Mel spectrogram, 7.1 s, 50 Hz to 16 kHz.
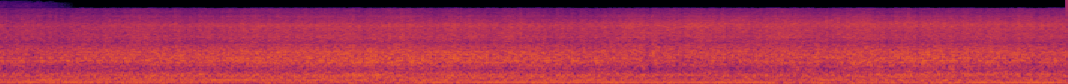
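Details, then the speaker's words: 1966 Mustang cruising on the road: steady low hum over road rumble from the rear differential, growing louder as it warms up; rear axle noise increasing when warm. "okay just be a nice casual driver as I go by you can really hear the differential getting louder and louder as warmer it"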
